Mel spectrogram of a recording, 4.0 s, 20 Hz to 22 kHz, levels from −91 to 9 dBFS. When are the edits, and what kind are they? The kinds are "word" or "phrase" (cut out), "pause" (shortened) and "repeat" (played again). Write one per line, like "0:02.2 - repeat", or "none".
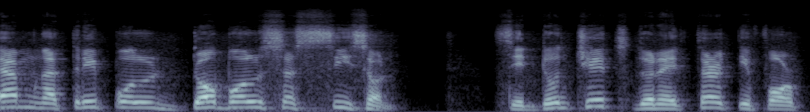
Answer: none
